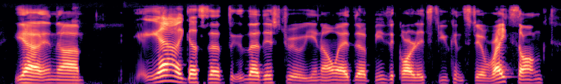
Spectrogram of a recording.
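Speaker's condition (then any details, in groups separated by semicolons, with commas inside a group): Cerebral palsy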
